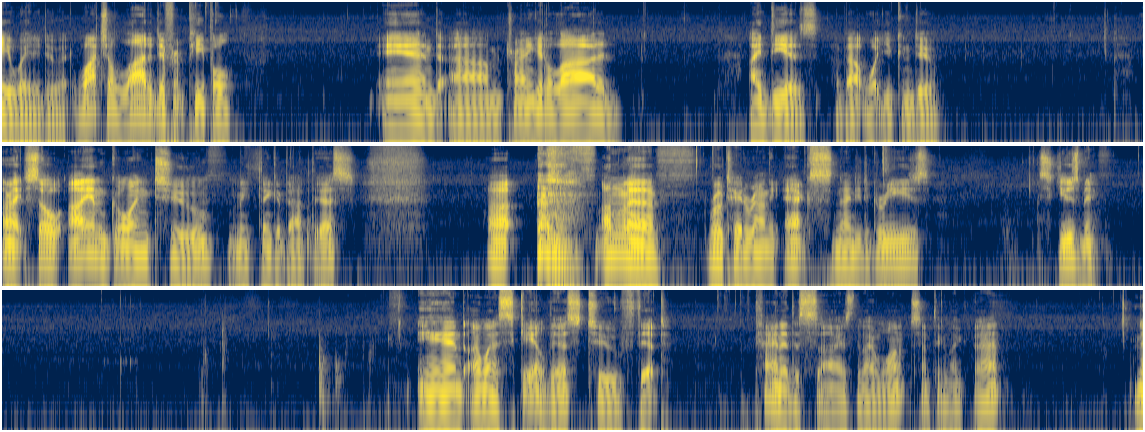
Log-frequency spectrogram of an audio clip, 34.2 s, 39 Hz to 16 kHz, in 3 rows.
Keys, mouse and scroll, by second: 0.3 click, 1.0-2.0 scroll down 2, 2.1 super+z, 3.3 click, 3.8-4.2 scroll up 4, 4.4 shift+middle click, 5.0-5.4 scroll up 2, 5.5 shift+middle click, 6.0 middle click, 7.0 shift+middle click, 7.6 scroll up 2, 8.0 shift+middle click, 9.3 shift+middle click, 11.9 middle click, 18.5 r, 28.0-28.3 scroll down 1, 28.3 middle click, 30.0 s, 32.5 click, 32.9 middle click, 34.0 shift+middle click.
